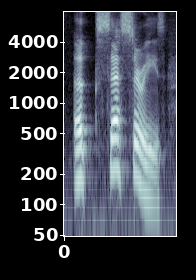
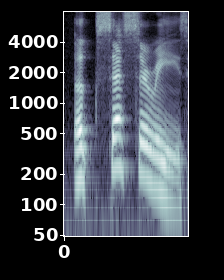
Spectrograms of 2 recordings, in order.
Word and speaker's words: accessories: 자, 액세서리가 아니라 accessories. 세 강세에 있으니까 앞에는 뒤에도 쓰. accessories 이렇게 읽어야 돼요.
